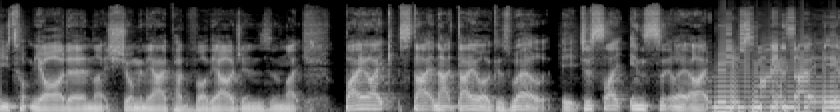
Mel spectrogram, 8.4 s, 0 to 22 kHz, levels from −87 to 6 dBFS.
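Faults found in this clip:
Rigid metallic buzz from 7.08 s to 8.40 s, right after "it just like instantly". Fixed pitch near 188 Hz; speech contour only loosely followed. Robotic sound from repeated short buffers, likely audio arriving too seldom: a roughly 5 ms chunk looped, most real audio skipped.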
